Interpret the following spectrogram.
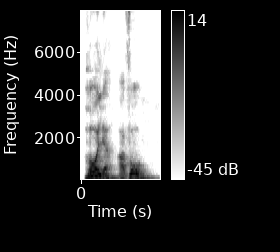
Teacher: semi-fechada posterior oral redondada rolha avô vejam que o som é mais fechado · O O com circunflexo semifechada posterior oral arredondada.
